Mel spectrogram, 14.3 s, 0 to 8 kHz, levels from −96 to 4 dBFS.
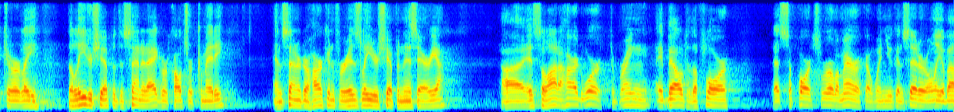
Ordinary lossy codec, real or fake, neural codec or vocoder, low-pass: AAC, 48 kbps; fake; codec, 24 kHz, 0.9 kbps, DualCodec; 7.2 kHz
